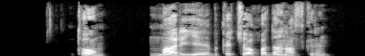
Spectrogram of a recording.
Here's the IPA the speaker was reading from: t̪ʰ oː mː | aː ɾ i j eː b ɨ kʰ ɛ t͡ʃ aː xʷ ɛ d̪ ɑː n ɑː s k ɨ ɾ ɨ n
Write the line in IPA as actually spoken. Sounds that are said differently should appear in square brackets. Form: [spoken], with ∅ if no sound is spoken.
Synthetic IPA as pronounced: t̪ʰ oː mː | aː ɾ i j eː b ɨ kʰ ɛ t͡ʃ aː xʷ ɛ d̪ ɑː n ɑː s k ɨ ɾ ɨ n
